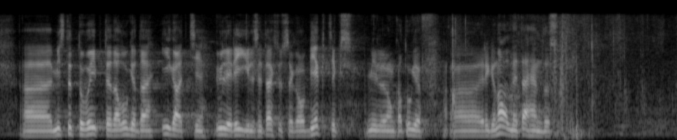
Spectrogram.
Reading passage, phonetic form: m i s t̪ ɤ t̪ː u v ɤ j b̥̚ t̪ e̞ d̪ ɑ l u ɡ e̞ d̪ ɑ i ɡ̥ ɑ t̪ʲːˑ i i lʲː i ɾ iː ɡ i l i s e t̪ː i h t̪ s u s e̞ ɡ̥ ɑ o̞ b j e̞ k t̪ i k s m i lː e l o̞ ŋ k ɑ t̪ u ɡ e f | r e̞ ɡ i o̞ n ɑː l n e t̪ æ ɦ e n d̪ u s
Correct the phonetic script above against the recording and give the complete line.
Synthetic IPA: m i s t̪ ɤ t̪ː u v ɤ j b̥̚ t̪ e̞ d̪ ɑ l u ɡ e̞ d̪ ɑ i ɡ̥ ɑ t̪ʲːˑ i y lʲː i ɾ iː ɡ i l i s e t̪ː æ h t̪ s u s e̞ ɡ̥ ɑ o̞ b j e̞ k t̪ i k s m i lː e l o̞ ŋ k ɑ t̪ u ɡ e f | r e̞ ɡ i o̞ n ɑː l n e t̪ æ ɦ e n d̪ u s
